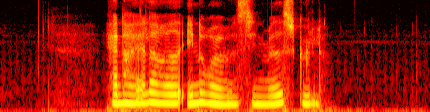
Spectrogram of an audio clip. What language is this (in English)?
Danish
